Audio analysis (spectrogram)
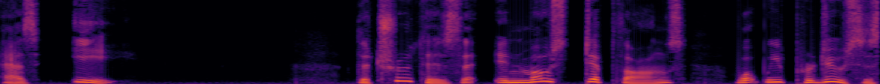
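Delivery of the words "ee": "e" said as long "ee"; isolated "ee" sound for "e"; high front vowel demo. Shown as a demonstration. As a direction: say "e" as a pure "ee". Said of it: "the last part of the diphthong".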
